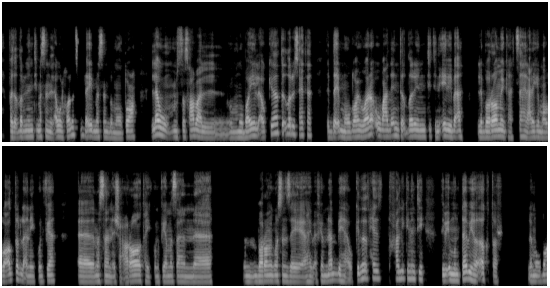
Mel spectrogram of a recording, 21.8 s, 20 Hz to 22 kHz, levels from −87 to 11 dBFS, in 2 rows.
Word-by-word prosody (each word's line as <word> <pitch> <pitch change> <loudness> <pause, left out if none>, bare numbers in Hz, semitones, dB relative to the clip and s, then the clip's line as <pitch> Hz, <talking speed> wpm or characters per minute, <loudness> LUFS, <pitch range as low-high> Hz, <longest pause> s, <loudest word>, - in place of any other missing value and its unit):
فتقدري 125 +1 -1
إن - - -4
أنتِ 135 +1 -4
مثلًا 135 0 +2
الأول 125 +2 -1
خالص 165 +6 0
تبدئي 150 -3 -1
مثلًا 125 -2 +2
بموضوع 115 +4 -1 0.3
لو 175 -3 +5
مستصعبة 130 +2 +1
ال 115 -2 -5 0.3
الموبايل 120 +6 0
أو 120 - 0
كده 200 +10 0
تقدري 215 -3 -1
ساعتها 160 -3 +2 0.3
تبدأي 120 -1 +1
بموضوع 130 0 0
الورق 135 0 +4
وبعدين 150 0 +1
تقدري 140 -1 -1
إن 135 - -4
أنتِ 135 +1 -5
تنقلي 135 +1 -1
بقى 135 +1 +1 0.3
لبرامج 125 +2 +3
هتسهل 120 +3 +1
عليكِ 125 +3 -1
الموضوع 115 -1 0
أكتر، 155 +3 0
لأن 115 - -2
يكون 115 0 -6
فيها 125 +2 -1 0.5
آآ، 110 -1 +2
مثلًا 120 -1 +5
إشعارات 120 +3 +2
هيكون 110 0 -11
فيها 115 +1 -5
مثلًا 110 -2 +2 1.1
برامج 125 +1 +2
مثلًا 125 -1 +2
زي 110 -2 +1
هيبقى 115 +1 -6
فيها 125 - -6
منبه 135 +1 -2
أو - - -5
كده 165 +5 -2
بحيث 180 -1 -5
تخليكِ 170 +1 -4
إن 170 - -5
أنتِ 165 -1 -5 0.5
تبقي 130 +2 0
منتبهة 140 +1 +2
أكتر - - -4 0.5
لموضوع 120 +2 -4
125 Hz, 155 wpm, -27 LUFS, 115-140 Hz, 1.1 s, لو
